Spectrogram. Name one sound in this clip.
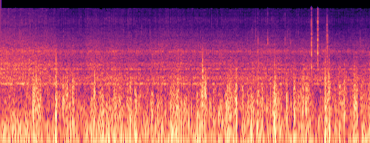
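Bicycle tyres hum on smooth road.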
